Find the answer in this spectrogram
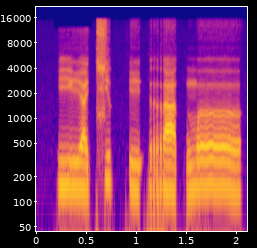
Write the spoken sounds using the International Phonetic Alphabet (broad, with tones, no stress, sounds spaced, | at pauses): j i˩˦ a̯ t͡ɕ ɯ˥˩ k̚ ʔ i˨˩ ʔ r a˨˩ t̚ m ɤː˥˩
